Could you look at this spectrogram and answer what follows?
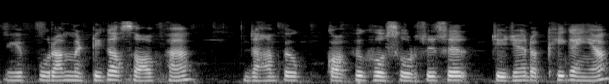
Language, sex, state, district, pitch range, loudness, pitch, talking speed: Hindi, female, Uttar Pradesh, Muzaffarnagar, 180-195 Hz, -17 LUFS, 190 Hz, 155 wpm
